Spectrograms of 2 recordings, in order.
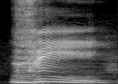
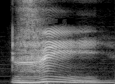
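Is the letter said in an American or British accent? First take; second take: American; American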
